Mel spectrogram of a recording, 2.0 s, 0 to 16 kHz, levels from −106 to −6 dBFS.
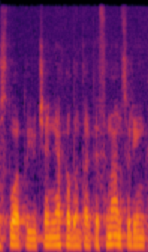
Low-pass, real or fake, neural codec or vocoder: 14.4 kHz; real; none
